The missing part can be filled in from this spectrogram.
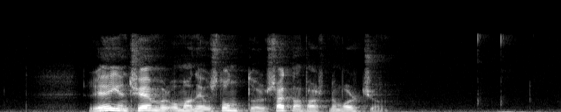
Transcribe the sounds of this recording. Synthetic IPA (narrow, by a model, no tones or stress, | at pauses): ɾeːjɪnt͡ɕʰeːməɾʔʊ̰mhanhɛːʋst̪ʊnt̪ʊɾsat̪napʰar̥t̪nʊmɔɹt͡ʃʊ̰n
